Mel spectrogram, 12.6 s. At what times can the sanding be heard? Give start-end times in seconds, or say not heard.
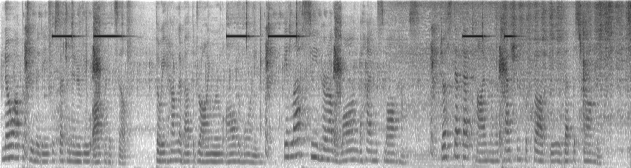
9.9-12.5.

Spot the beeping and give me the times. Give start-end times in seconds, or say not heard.
1.0-2.5, 4.5-6.0, 9.2-10.3.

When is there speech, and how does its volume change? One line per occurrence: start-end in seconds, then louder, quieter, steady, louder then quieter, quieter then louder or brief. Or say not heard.
0.0-12.5 steady.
